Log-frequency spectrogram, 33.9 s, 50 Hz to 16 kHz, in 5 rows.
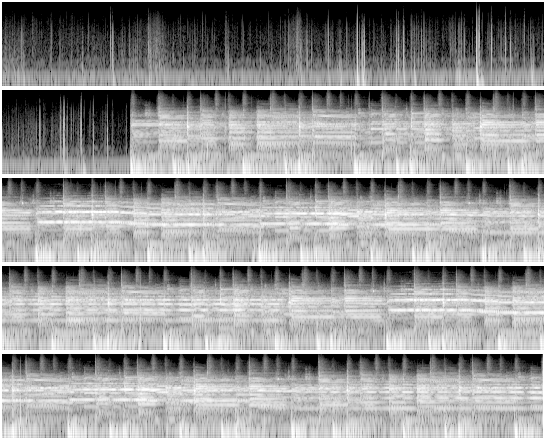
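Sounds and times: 
bossa music: 0:08.4 - 0:33.8.

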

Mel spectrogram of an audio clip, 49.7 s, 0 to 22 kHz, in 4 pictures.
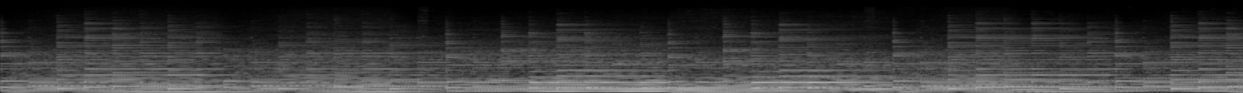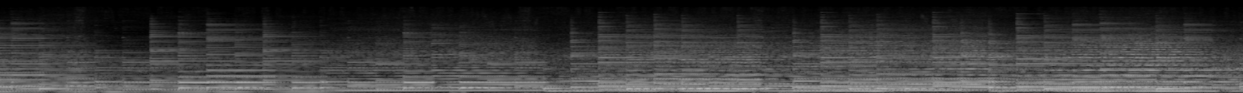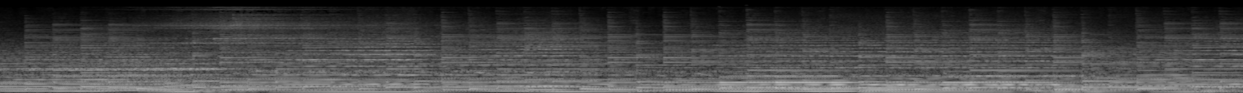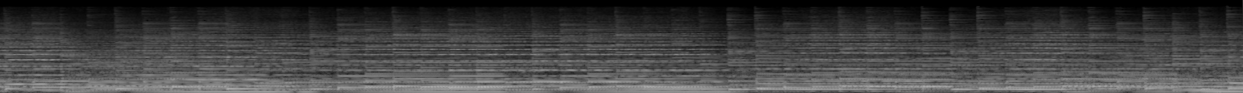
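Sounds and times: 
forest game music: 0:00.0 - 0:49.7.

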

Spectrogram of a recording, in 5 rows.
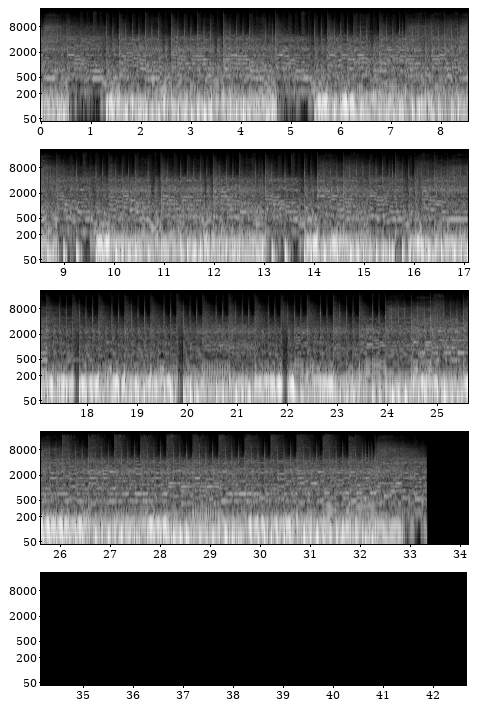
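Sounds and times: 
boss battle metal music: 0:00.0 - 0:33.4.

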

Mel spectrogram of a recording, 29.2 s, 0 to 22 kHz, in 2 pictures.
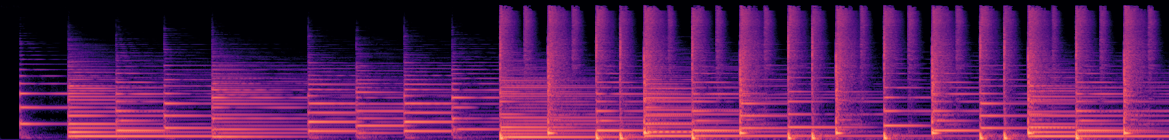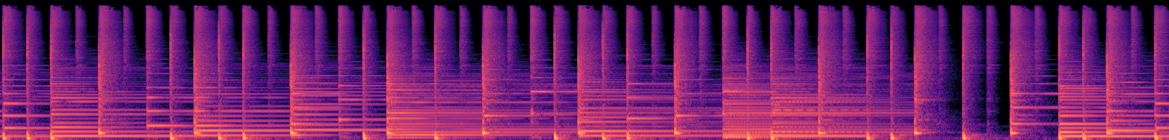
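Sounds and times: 
sad piano: 0:00.3 - 0:26.1, 0:27.3 - 0:29.2
drums: 0:06.2 - 0:29.2.

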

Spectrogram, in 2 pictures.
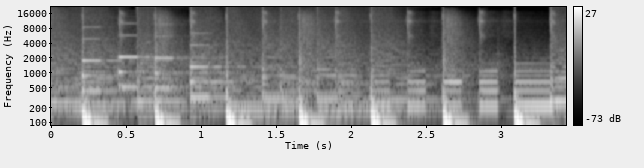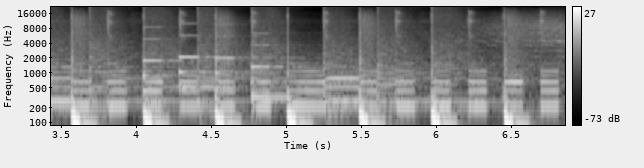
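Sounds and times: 
fun little tune: 0:00.2 - 0:01.4, 0:02.9 - 0:06.6.

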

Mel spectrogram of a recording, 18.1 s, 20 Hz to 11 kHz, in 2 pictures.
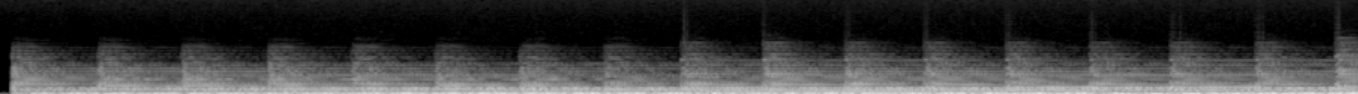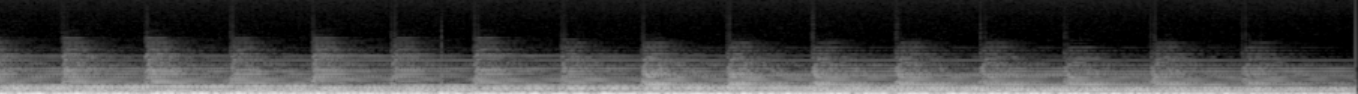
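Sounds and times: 
creepy drums: 0:00.1 - 0:18.1.

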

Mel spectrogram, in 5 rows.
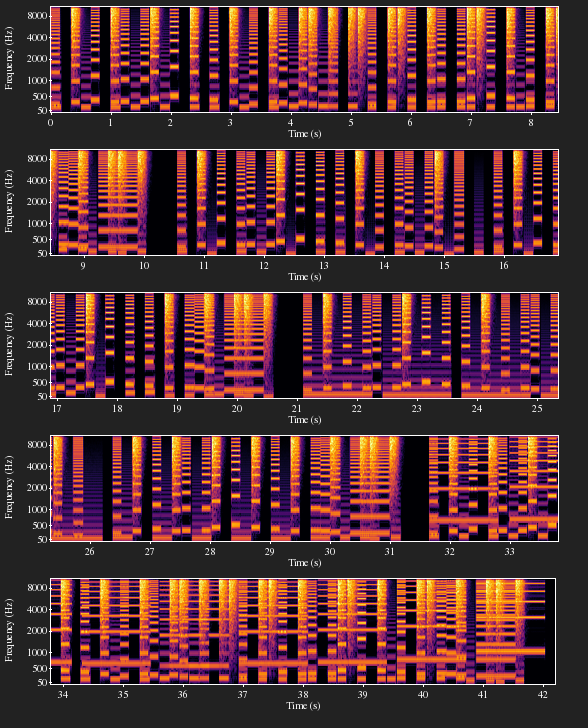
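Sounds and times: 
silly chiptune song: 0:00.0 - 0:10.0, 0:10.6 - 0:42.1.

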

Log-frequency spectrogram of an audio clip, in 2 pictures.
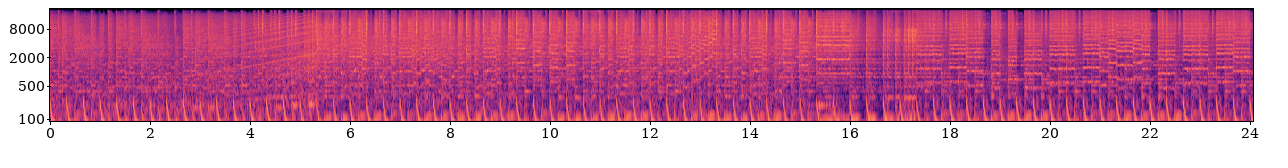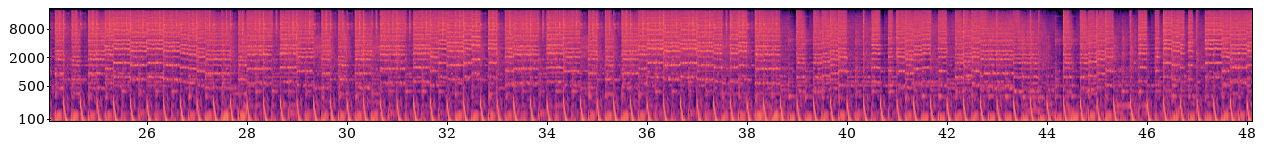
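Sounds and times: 
stadium climax music at 180 bpm: 0:00.0 - 0:48.0.

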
